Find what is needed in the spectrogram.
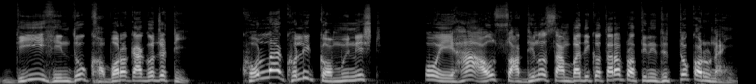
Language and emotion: Odia, disgusted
